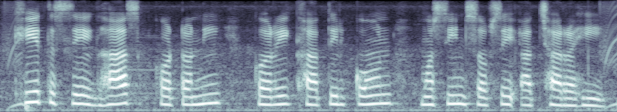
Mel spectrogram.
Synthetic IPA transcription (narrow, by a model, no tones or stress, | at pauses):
kʰet̪seɡʱaskəʈni | kəɾekʰat̪iɾkɔn | məsinsəbʱseʔatːʃʰaɾəɦi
